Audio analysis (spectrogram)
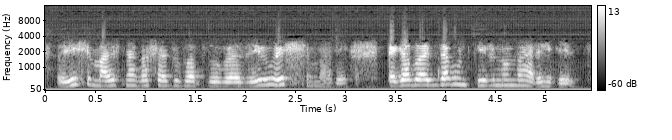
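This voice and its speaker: A woman talks at a fairly quick pace in a fairly high pitch with ordinary pitch variation. Audible room echo and noticeable background noise surround her voice. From Northeast Brazil. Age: 80s+. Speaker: caller. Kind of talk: phone-in.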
